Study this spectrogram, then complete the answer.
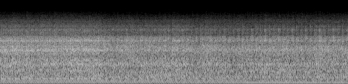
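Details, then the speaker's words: Range Rover P38 barn find at idle during mechanical check-over: uneven lumpy idle with a steady high whirr over it, sounds rough; suspected cracked plastic part or idler, not confirmed. "Sounds rough, doesn't it? Sounds smooth. Doesn't sound good at all, does it?"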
